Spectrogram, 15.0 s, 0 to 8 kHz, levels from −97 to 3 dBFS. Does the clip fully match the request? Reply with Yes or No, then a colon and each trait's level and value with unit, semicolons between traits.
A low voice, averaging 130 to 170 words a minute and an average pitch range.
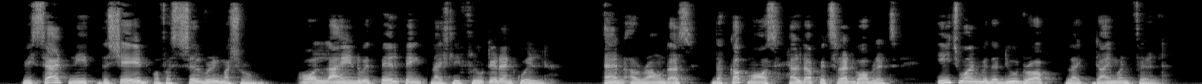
Yes: low, 125 Hz; average, 150 wpm; average, 4.0 semitones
